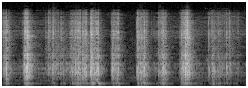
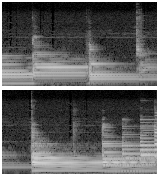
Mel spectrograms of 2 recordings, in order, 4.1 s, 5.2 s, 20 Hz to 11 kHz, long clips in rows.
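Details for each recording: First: Meteoro Atomic Drive 20W guitar amp, just powered on: bursts of harsh crackling hiss through the speaker as the knobs turn, caused by faulty potentiometers. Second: Meteoro Atomic Drive 20 guitar amp after repair of noise and hiss caused by its potentiometers, knobs cleaned: clean chords with a quiet background, no hiss or crackle; amp working properly.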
